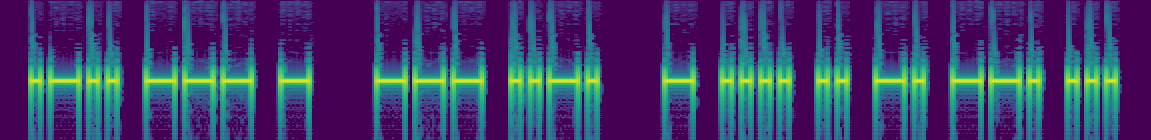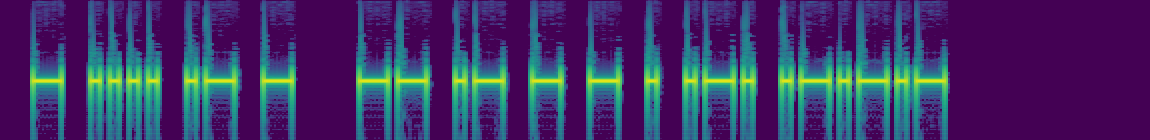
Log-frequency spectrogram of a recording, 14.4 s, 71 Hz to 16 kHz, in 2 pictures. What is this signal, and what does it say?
Morse code, heard as a keyed tone, about 20 wpm, 700 Hz. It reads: LOT OF THINGS THAT MATTER.
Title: Sentences with 5-Word Phrases - Spoken Beginning - 20wpm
